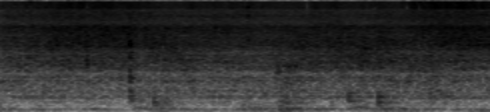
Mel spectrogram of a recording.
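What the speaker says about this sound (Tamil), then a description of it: "தக்காளி கொஞ்சம் வதங்கட்டும்." Tomatoes sautéing in oil with onion and garlic in a pan, a dense continuous sizzle with a few soft stirring scrapes, close and steady, with no voices.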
